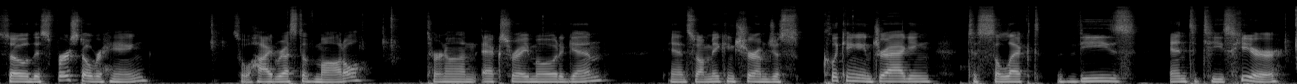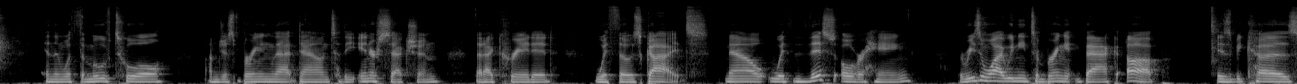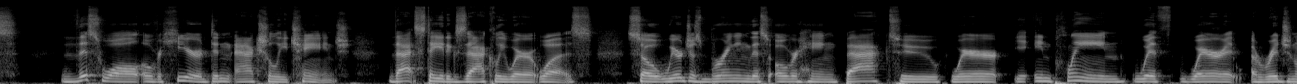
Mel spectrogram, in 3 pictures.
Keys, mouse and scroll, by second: 1.2 right click, 1.9 x, 2.6 space, 3.6 shift+d, 12.6 m, 15.1 click, 19.8-20.2 scroll down 1, 19.9-21.4 middle drag, 24.0 x, 25.3 shift+d.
